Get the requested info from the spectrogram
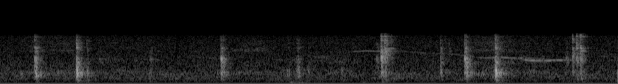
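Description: Irregular sharp metallic clicks, about eight, from a small wrench working a steel-braided brake-hose fitting clamped in a vise, with a faint thin squeak sliding down in pitch in the second half.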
